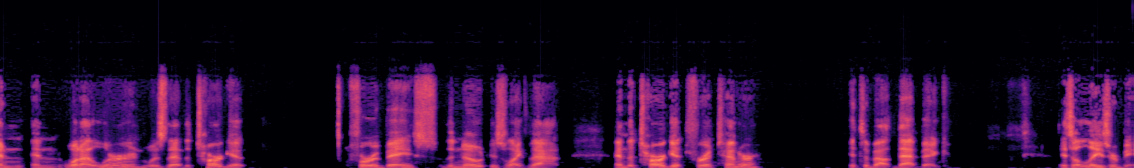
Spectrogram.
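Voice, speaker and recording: Pausing long and often, a man speaks at a fairly slow pace with ordinary pitch variation and a dry, close sound with no echo. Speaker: barbershop quartet tenor. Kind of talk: interview. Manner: animated.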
